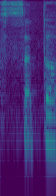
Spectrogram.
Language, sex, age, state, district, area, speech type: Odia, female, 60+, Odisha, Cuttack, urban, read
